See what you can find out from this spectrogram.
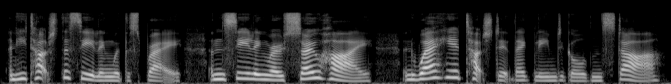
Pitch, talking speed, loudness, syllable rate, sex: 215 Hz, 225 wpm, -19 LUFS, 5.5 syllables/s, female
